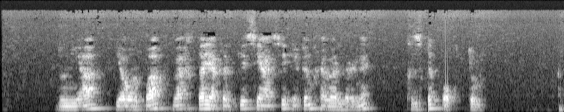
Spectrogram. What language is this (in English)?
Uyghur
